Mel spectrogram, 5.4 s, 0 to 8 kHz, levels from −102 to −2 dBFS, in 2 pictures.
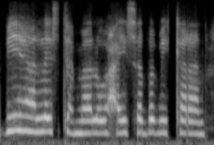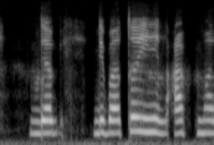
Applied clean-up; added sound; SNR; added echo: neural diffusion model UNIVERSE++.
